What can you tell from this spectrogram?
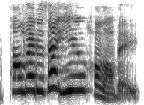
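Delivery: ordinary delivery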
